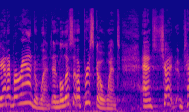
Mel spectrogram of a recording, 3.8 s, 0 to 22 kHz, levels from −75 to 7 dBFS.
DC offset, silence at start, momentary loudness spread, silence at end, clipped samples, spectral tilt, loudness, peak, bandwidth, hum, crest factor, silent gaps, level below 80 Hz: under 0.1%; 0 s; 10 LU; 0 s; under 0.1%; -3.5 dB/octave; -20 LUFS; -2 dBFS; 16 kHz; none; 18 dB; none; -52 dBFS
